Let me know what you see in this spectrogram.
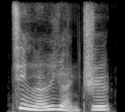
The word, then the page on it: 敬而远之: jìng ér yuǎn zhī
